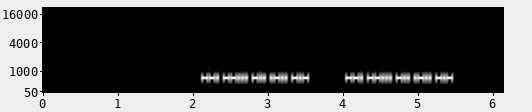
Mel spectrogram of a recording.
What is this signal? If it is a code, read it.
Morse code, heard as a keyed tone, about 51 wpm, 700 Hz. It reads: G7DLK G7DLK
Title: DXCC-100 Call Signs - 5 Characters - Repeated 2x - 50wpm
